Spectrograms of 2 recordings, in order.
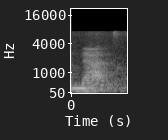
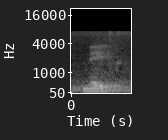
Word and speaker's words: Nate: is the same so it's not Nat it is n Nate nice job Oh I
